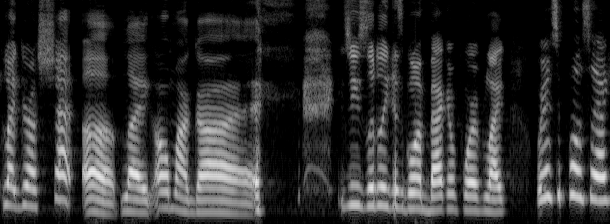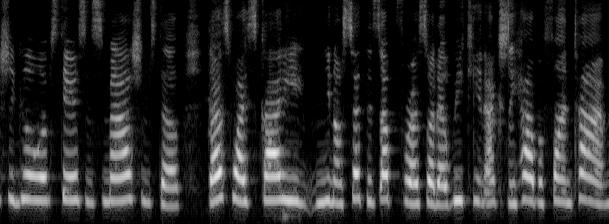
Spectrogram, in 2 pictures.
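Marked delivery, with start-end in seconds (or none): 5.4-12.2 somewhat raised prissy imitation; a hint of her whiny tone; lightly voiced mock Natalie. Mocking Natalie again.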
